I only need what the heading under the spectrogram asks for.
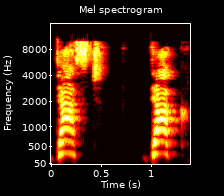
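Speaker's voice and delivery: dust, duck with a light English d; soft English D. Shown as a demonstration. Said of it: "ड sound soft होता है". (dust, duck में नरम ड)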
